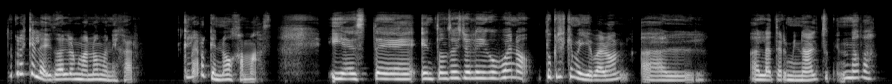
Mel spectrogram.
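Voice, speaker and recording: A woman with a fairly high voice tells a story as a podcast guest. She talks in a casual, animated way and acts out what the other people in her story said. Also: moderate pace.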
